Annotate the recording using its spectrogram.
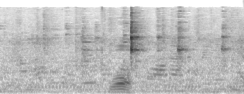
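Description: A man's short exclamation, "whoa", a little over a second in, with a few faint clinks of ceramic bowls and spoons on the table.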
